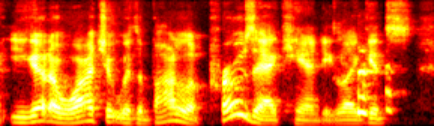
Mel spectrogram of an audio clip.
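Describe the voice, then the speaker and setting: A man's voice: medium pitch, very animated, moderate pace, gravelly, slight background noise. A man co-hosting a podcast, giving advice in an informal, emphatic way and often interrupting himself. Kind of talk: conversational advice talk.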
